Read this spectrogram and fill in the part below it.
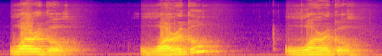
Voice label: "warigal", Dhurga; dulagaal

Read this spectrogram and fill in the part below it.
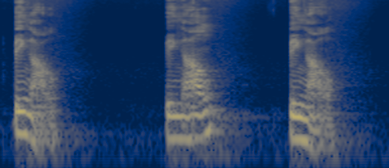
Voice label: "bingal", Dhurga

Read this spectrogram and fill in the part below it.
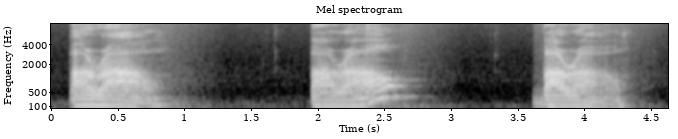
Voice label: "baraal", Dhurga

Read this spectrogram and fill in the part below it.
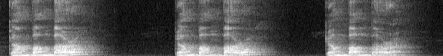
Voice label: "gambambara", Dhurga

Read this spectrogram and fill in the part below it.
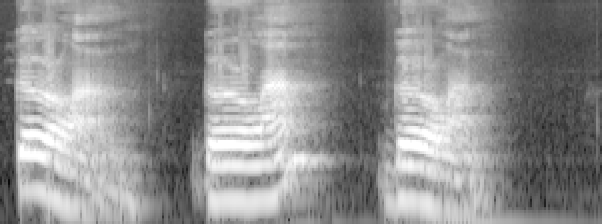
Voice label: "gurlanj", Dhurga

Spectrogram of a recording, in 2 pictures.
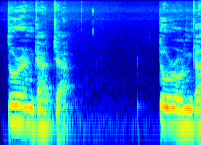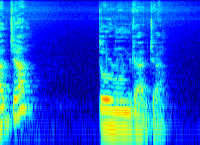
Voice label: "durun.gadja", Dhurga

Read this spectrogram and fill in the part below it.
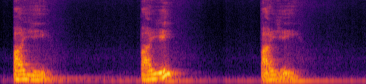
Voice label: "bayi-", Dhurga

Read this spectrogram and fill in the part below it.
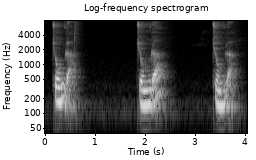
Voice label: "djungga", Dhurga; dulagaal

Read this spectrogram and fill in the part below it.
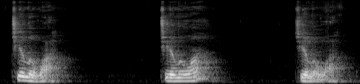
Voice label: "djilawa", Dhurga

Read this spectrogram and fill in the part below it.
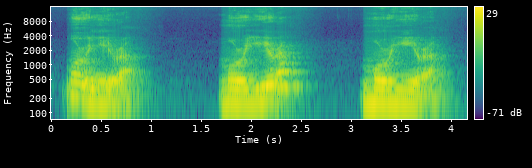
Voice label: "muriyira", Dhurga

